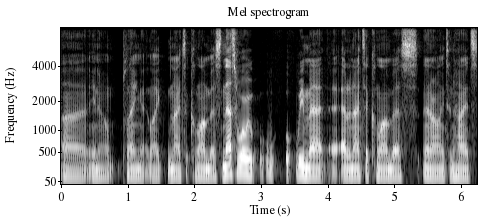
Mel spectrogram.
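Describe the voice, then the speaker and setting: A man with an American accent speaks at a moderate pace in an ordinary speaking voice, pitched fairly low with fairly even intonation. The recording is very clean, with a silent background. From US Midwest, Chicago suburbs. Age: 20s. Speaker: rock band singer. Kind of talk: interview. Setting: recording studio.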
